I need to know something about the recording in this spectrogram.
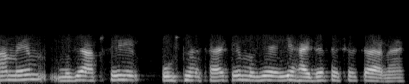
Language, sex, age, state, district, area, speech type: Urdu, female, 60+, Delhi, North East Delhi, urban, conversation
